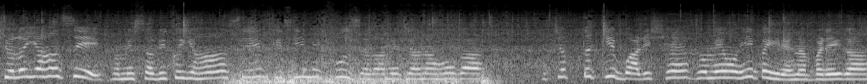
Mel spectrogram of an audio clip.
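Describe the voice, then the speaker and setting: A woman's voice: high-pitched, measured pace, heavy background noise. A woman voicing an urgent, insistent female pigeon in a children's cartoon. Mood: urgent warning. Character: urgent, sensible female pigeon warning her friend. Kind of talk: children's cartoon story acting.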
